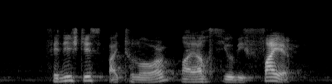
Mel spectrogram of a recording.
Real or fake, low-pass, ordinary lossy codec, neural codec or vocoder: fake; 5.4 kHz; none; codec, 24 kHz, 0.9 kbps, WavTokenizer, medium speech release version 1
